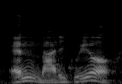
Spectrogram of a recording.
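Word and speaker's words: Eenmaal: 입말이라고 그냥 쉽게 읽으시면 되는데 실제로 그 발음을 정확히 하면 N말이고요.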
